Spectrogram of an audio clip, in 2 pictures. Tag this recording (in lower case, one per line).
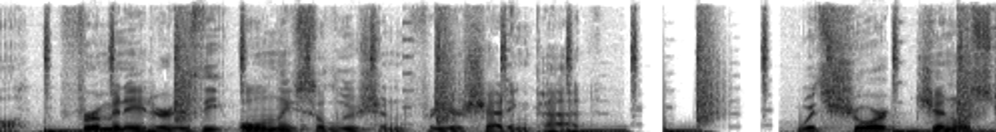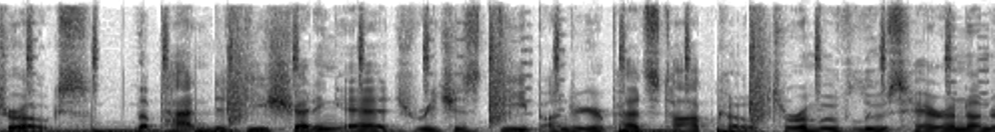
speech
music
